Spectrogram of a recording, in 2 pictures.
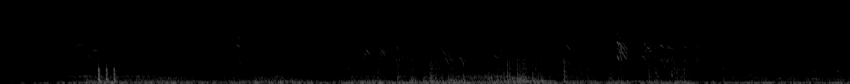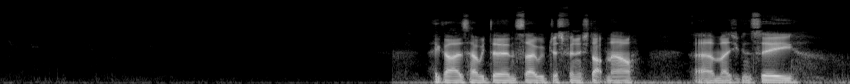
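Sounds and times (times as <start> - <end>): short bird calls: 0.0 - 12.8
low background rumble: 0.0 - 17.0.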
